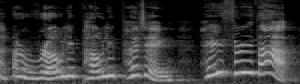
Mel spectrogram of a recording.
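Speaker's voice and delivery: baffled at what fell in front of him; surprised. Acted. Boy sees owl land.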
